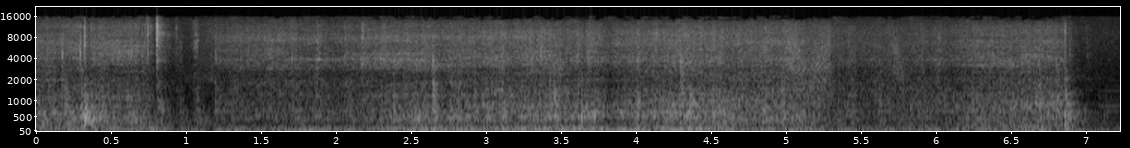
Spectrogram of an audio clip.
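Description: Steel combination square with a pencil in its notch dragged along the edge of the benchwork, a continuous scraping rub with a low rumble that stops near the end.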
